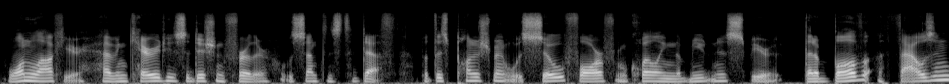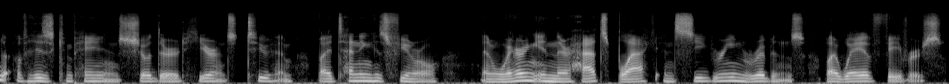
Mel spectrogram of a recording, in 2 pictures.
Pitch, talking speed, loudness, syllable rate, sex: 145 Hz, 165 wpm, -20 LUFS, 4.8 syllables/s, male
